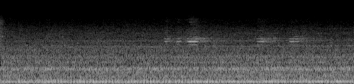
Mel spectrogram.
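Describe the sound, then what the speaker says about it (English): Small truck passing close by a moving tuk tuk on a town road, its engine rumble blending into steady road and engine noise, with a faint high tone near the end. "we'll let the little truck go by us"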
